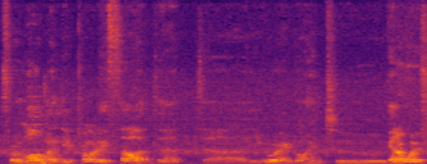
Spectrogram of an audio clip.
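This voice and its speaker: Noticeable background noise sits behind a man with a Spanish accent. His pitch is fairly high, with ordinary variation. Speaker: project manager. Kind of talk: casual talk to camera. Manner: playful.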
